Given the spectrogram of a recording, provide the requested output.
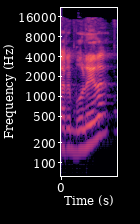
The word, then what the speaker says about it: arboleda: Fíjate cuál es la sílaba tónica en la palabra arboleda. Muy bien, le. Y no lleva tilde, pues la última sílaba termina en la vocal A.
